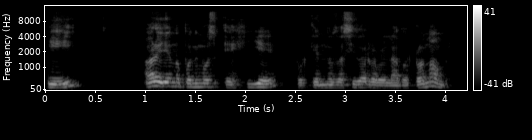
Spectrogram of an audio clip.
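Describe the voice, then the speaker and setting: A man's voice: mid-range voice, lively intonation, fairly quick, mellow. A man teaching an online Bible class over a video call, explaining patiently, often checking in with listeners and chuckling as he goes.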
